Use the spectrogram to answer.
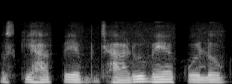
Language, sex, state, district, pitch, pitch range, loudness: Hindi, male, Jharkhand, Palamu, 110 Hz, 105-115 Hz, -17 LUFS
